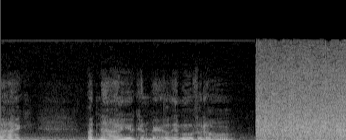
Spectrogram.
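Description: A man sings close by.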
